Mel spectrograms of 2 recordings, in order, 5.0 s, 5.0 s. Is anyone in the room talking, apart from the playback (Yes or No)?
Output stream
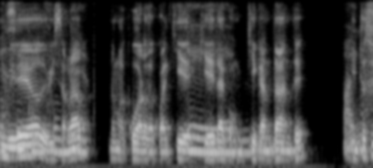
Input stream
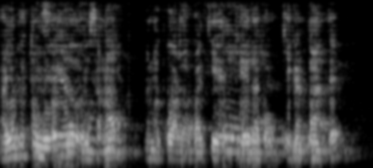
No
